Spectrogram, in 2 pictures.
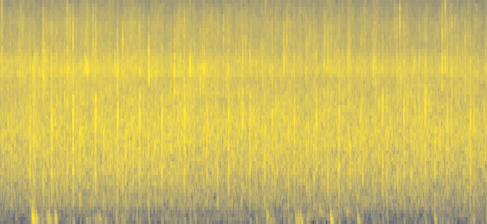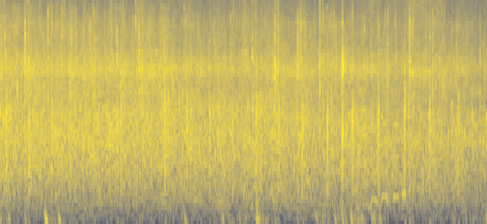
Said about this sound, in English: Can we share a big round of applause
